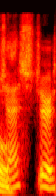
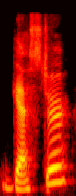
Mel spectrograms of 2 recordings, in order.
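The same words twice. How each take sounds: First: The word begins with a soft G sound. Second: The word begins with a hard G sound. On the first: The speaker calls it wrong. "gesture sounds so soft" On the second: The speaker calls it right. "I will say it my way ... I love a hard G"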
